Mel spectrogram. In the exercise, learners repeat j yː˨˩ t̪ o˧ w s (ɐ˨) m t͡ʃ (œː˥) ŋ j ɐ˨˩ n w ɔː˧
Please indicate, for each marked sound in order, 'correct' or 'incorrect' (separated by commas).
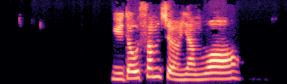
incorrect, incorrect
